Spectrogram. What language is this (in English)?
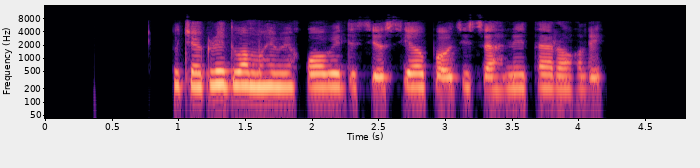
Pashto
